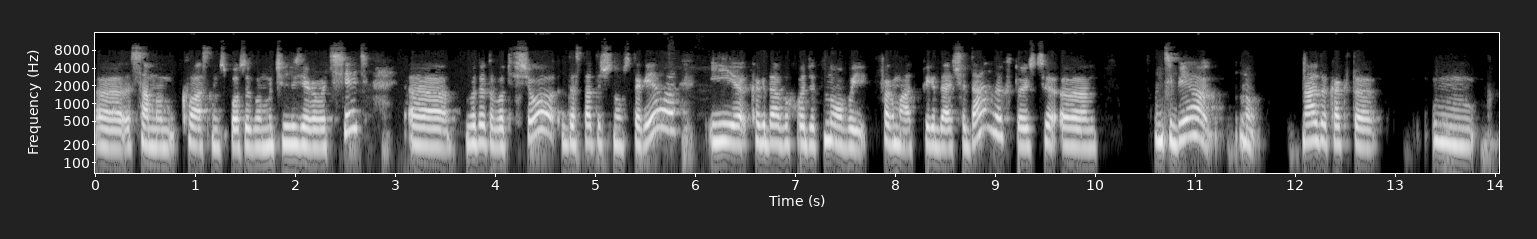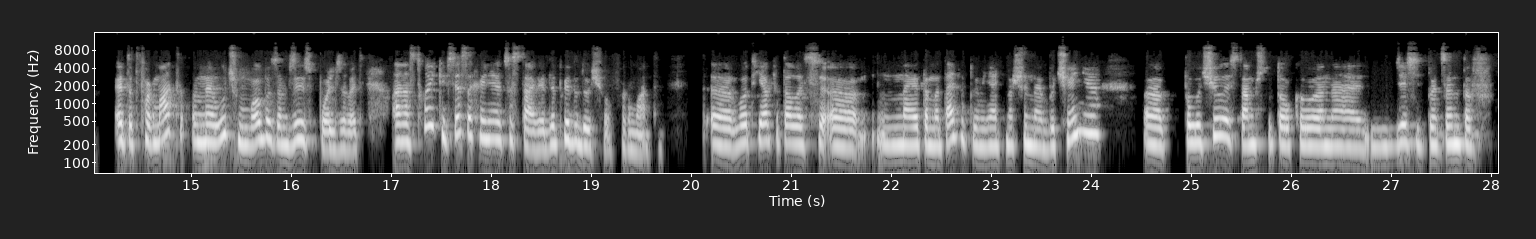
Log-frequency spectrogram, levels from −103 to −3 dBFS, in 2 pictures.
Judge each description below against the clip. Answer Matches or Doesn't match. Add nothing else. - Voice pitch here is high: Matches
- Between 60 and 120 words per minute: Matches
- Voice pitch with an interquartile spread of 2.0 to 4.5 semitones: Matches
